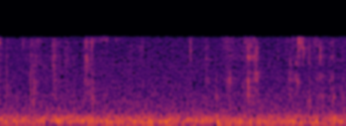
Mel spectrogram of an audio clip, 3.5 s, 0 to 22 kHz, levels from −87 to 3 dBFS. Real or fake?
real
